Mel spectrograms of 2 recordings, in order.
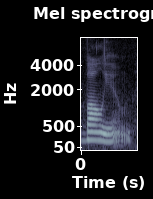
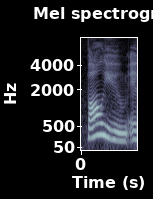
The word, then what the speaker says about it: volume: V는 진동이 들어간 비읍 소리가 나고 O는 한국식으로 보통 O 소리로 읽죠. L은 리을 소리 나고요. 또 뒤에 있는 모음과도 연결되어서 또 한번 소리가 납니다. 이렇게 끝에 UME가 올 때는 UM이 소리가 난다고 말씀드렸죠. 그래서 volume이라고 발음하시면 돼요.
